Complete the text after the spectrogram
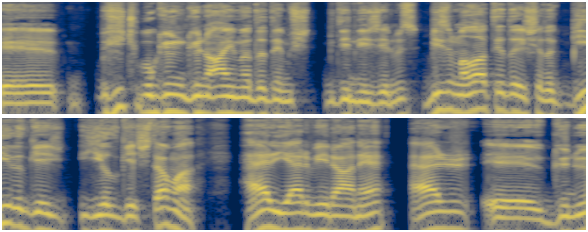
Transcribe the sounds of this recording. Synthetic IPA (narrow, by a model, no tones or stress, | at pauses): ɛːɦit͡ʃbuɟynɟynajmad̪ɯd̪e̞miʃd̪inlːʲejid͡ʒeɾʲimiz̥bizmalˠat̪jad̪ajaʃad̪ɯk̚bijɯlˠɛjɯlˠɟɛt͡ʃt̪ʰiama | hæɾjæɾviɾaːnɛ | hæɾː | ɟyny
